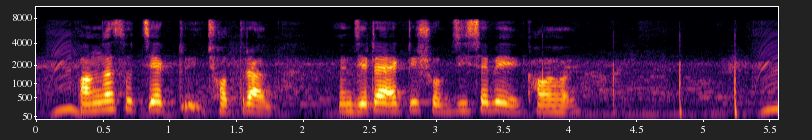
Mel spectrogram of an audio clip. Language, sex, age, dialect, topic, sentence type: Bengali, male, 18-24, Standard Colloquial, agriculture, statement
